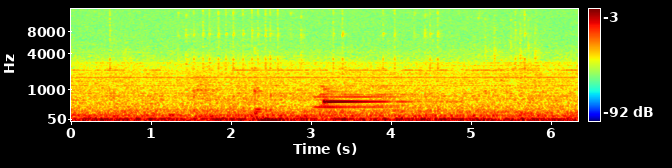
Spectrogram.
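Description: Steady low hum with faint ticking. About three seconds in, a brief ringing tone of several pitches sounds and fades within about a second.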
